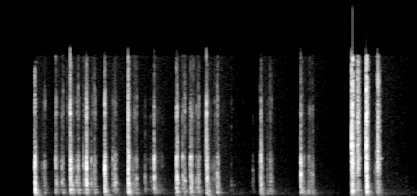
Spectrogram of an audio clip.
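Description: Typing on a computer keyboard: uneven runs of quick keystroke clicks in short bursts, ending with a fast flurry of a few louder keystrokes.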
